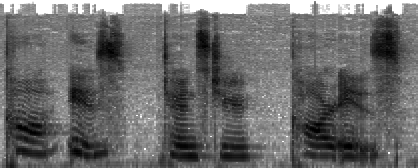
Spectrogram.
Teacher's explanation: is turns to car is the r sound is inserted now this is only relevant for uk based accents where the r sound isn't pronounced at the end of words like car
